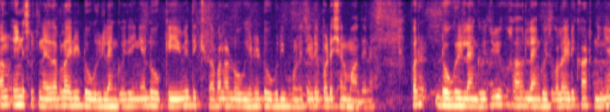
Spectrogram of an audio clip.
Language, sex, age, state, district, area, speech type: Dogri, male, 18-30, Jammu and Kashmir, Kathua, rural, spontaneous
